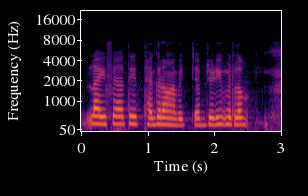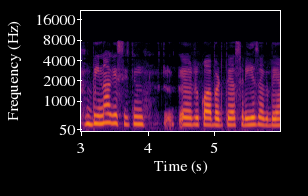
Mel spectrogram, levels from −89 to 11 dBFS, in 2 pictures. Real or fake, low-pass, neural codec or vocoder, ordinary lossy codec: real; none; none; none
